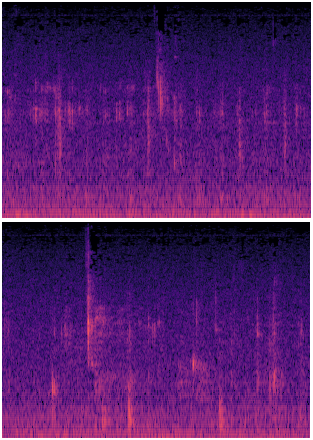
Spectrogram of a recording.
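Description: Quiet close-miked chewing of crab meat in garlic butter, with many small wet mouth clicks and one sharper click about four seconds in.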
